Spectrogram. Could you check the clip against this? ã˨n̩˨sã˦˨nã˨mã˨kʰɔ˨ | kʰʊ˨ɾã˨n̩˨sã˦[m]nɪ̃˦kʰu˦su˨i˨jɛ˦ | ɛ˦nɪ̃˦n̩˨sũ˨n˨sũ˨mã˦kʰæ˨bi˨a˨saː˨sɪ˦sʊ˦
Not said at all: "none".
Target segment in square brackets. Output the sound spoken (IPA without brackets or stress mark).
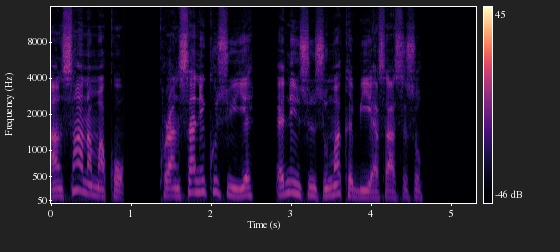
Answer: none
